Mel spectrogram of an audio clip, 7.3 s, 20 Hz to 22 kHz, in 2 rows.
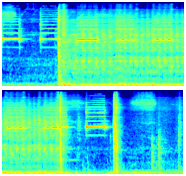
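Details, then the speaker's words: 2003 Blue Bird All American 72-passenger school bus, 134,000 miles: starter cranks, engine runs roughly a few seconds then cuts out and stalls; wants to start then dies, cause unknown. "all right i'm going to hit the key see like it wants to start and then it just dies"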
